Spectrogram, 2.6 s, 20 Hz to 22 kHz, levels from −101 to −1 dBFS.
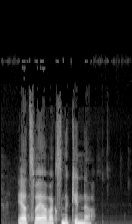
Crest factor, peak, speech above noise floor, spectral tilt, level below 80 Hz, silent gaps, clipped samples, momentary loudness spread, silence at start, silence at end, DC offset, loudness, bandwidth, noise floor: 16 dB; -2 dBFS; 52 dB; -6.5 dB/octave; -60 dBFS; none; under 0.1%; 10 LU; 0.35 s; 0.8 s; under 0.1%; -16 LUFS; 12 kHz; -67 dBFS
